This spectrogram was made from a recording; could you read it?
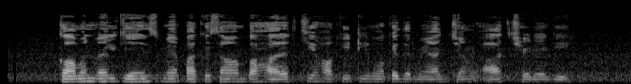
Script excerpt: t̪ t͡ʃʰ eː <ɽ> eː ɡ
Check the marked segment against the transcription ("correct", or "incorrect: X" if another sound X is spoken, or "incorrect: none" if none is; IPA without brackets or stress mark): correct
